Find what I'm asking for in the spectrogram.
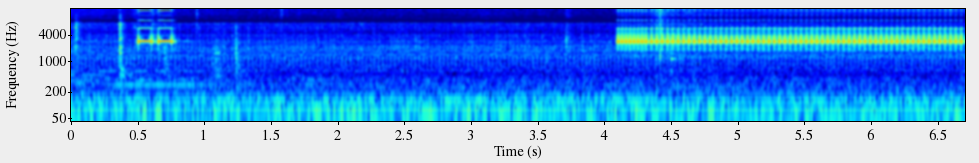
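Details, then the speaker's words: Walk-in freezer low on refrigerant: leak detector's high rapid beeping, about three and a half beeps a second, over faint room hum; refrigerant leak found at a valve core (pin valve). "do you hear this sound this sound means we have a leak see we have a leak here"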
